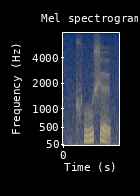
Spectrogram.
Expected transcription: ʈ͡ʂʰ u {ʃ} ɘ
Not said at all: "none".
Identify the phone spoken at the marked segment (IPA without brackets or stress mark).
ʃ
